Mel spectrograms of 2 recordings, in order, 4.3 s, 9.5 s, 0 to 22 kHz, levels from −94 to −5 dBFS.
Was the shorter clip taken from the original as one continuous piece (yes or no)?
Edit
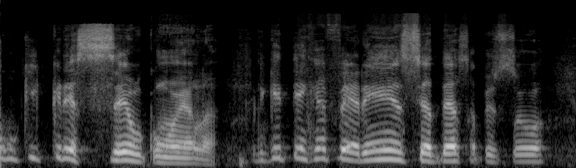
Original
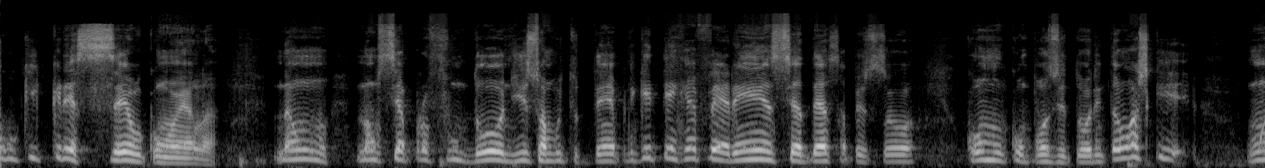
no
